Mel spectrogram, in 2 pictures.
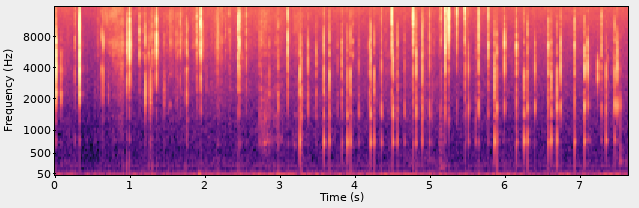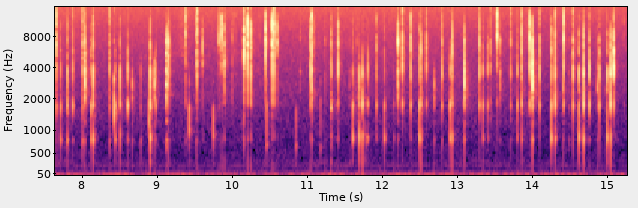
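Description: Long nails rapidly tap and scratch the sides and lid of a small, lidded white plastic cosmetic jar with a yellow label. The sound is a dense stream of crisp, bright clicks and scratchy rasps with almost no ring, over a faint, steady low hum.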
